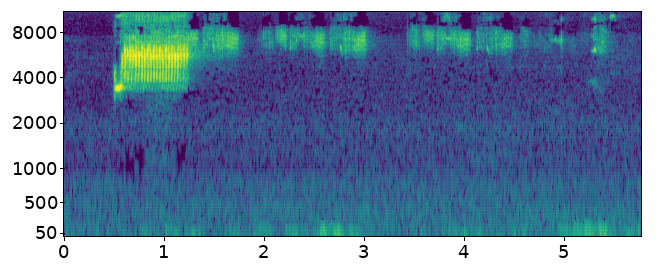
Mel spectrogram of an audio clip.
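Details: Spotted towhee on 30 April 2021 gives one brief lead-in note, then a loud, dry, buzzy trill lasting about half a second; fainter high buzzing follows over a low background rumble.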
